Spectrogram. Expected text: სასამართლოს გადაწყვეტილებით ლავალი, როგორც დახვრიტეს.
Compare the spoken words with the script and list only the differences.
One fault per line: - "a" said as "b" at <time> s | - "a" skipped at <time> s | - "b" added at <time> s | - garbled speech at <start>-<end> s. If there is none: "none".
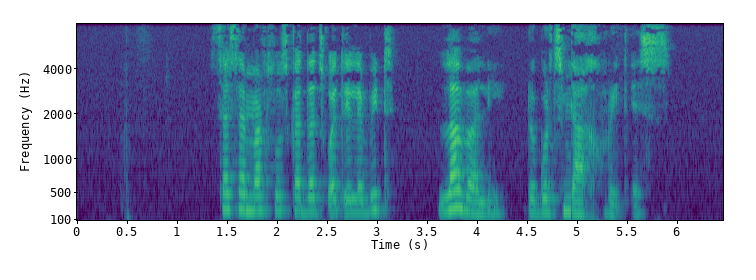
none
